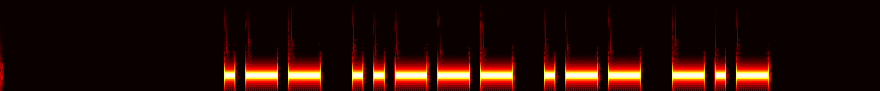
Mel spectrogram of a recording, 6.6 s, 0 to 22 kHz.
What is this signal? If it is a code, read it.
Morse code, heard as a keyed tone, about 15 wpm, 700 Hz. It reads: W2WK
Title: USA Call Signs - 4 Characters - Repeated 3x - 15wpm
